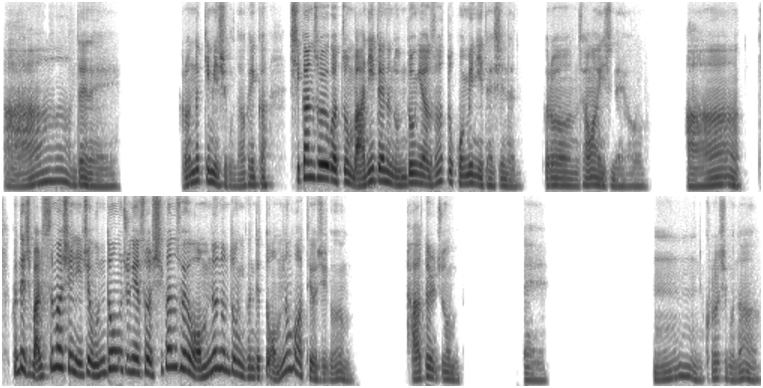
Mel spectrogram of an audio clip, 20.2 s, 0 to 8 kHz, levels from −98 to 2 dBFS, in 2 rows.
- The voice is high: No, low, 125 Hz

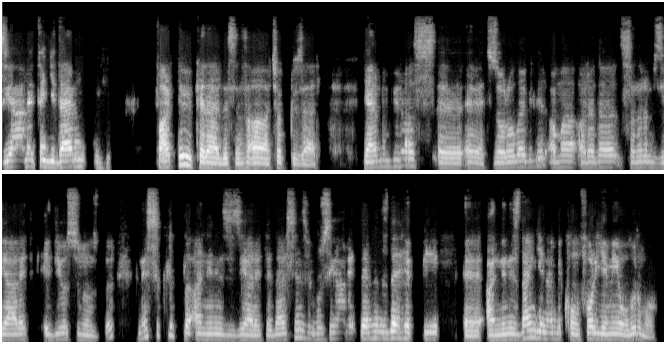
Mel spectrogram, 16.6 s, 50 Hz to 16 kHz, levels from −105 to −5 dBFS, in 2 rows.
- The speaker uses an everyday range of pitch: Yes, average, 3.2 semitones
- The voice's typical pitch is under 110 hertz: No, low, 120 Hz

